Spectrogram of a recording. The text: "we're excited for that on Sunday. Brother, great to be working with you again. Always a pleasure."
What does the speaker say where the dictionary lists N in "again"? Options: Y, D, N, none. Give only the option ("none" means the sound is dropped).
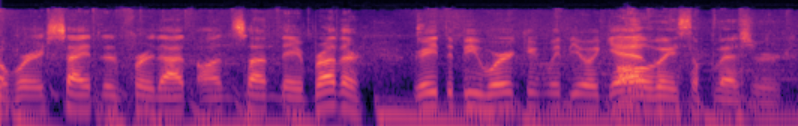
none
